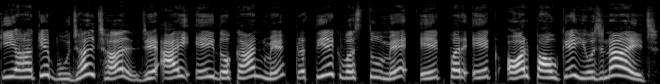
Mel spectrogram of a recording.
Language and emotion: Maithili, surprised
